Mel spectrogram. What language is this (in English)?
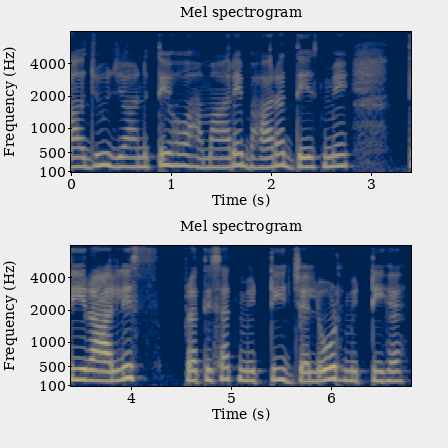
Hindi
